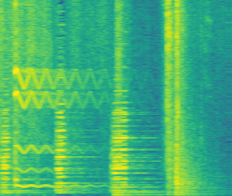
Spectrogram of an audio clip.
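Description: Comic sound-effect music added in editing: a knock, then a wavering, warbling tone for about a second, then a low thud and a sharp hit near the end.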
